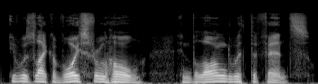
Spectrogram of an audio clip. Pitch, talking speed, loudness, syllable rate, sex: 110 Hz, 225 wpm, -17 LUFS, 6.2 syllables/s, male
